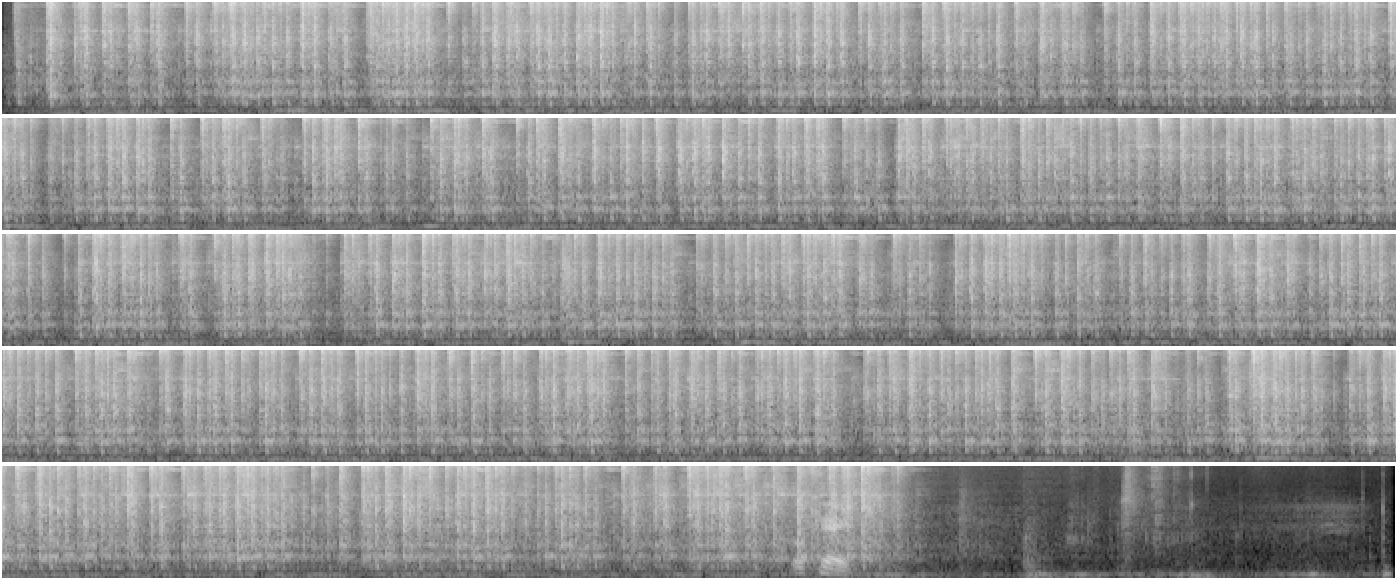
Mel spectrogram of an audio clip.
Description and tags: In Man of La Mancha a moving stairway descends to the stage. I made a loop of chain hung over a catwalk railing, and running over a peace of conduit. I recorded the sound as a stage hand ran the chain over the rail. Chains Reversed is the reversed version. I played both versions at the same time and stopped it with the Stairway down sound.
Catwalk, ManOfLaMancha, Moving, Stairway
